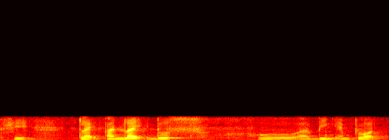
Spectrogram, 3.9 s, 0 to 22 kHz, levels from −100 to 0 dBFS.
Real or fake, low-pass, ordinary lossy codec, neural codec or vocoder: fake; 3.6 kHz; none; vocoder, 44.1 kHz, 128 mel bands every 512 samples, BigVGAN v2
